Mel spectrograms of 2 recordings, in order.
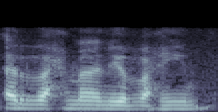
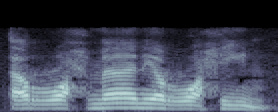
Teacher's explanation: يعني لو جاء إنسان وقال الرحمن الرحيم الرحمن، المخرج صحيح، هو أتى بالراء من مكانها الصحيح، لكن العرب لا تقول الرحمن الرحيم، تقول العرب الرحمن الرحيم، يعني يفخمونها · Shown in: second take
